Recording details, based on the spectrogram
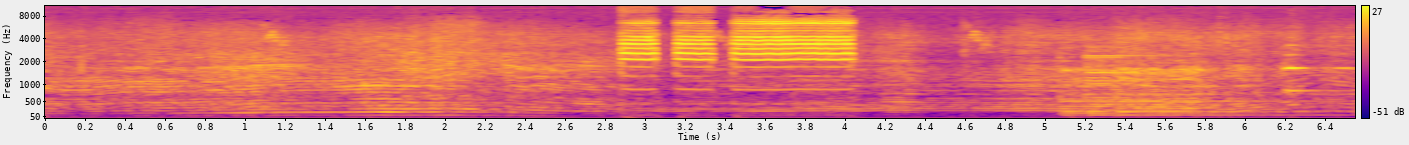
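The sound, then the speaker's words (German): A small motor scooter engine revs and buzzes up and down, with a brief high-pitched burst partway through and no voices; from the East German TV series Schwester Agnes, in which community nurse Agnes rides her scooter to her patients. “Im DDR-Fernsehen fuhr die Gemeindeschwester Agnes noch auf dem Roller und mit Rotkreuzhäubchen zu ihren Patienten.”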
